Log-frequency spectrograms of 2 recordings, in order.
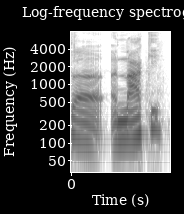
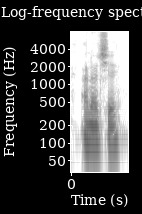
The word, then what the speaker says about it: Anochie: Should I try to pronounce his last name? It's Anochie. Anochie.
